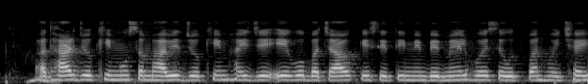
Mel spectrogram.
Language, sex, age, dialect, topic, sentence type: Magahi, male, 18-24, Western, banking, statement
